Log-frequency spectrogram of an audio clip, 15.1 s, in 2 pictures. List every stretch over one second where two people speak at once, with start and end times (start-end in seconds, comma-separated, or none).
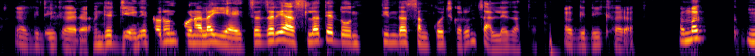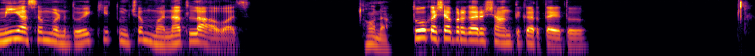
none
